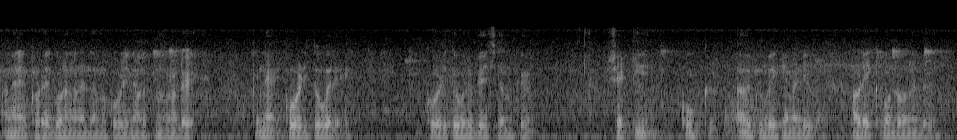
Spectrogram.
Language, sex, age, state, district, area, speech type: Malayalam, male, 30-45, Kerala, Wayanad, rural, spontaneous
